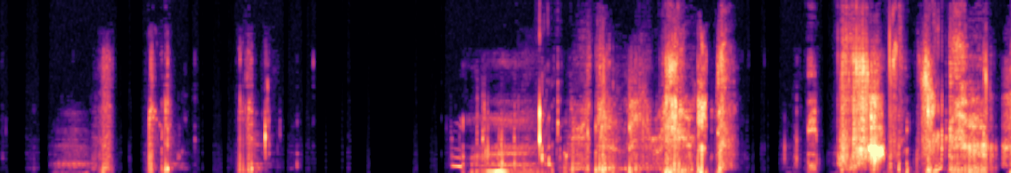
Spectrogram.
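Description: Wet ear-licking mouth sounds in an ASMR recording, starting as a few sparse smacks and building into a dense, continuous stretch of slurping and clicking, with no talking.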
